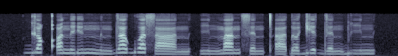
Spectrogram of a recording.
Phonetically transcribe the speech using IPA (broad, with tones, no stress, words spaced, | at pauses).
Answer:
ɡʲu˦qʼʉ˧nɪ˧ ɾʲʉ˧n mɪ˨nda˦ɡʷa˦ sa˨n | i˨nma˦n sɛ˨ntʼa˨ɗɐ˧ɡʲɛ˦ dɛ˨nbi˧n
